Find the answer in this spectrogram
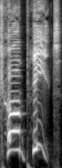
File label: announcer compete; Nick Summer Sports Stars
